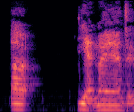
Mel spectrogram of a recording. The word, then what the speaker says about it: Niantic: Niantic. That's how it's pronounced.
